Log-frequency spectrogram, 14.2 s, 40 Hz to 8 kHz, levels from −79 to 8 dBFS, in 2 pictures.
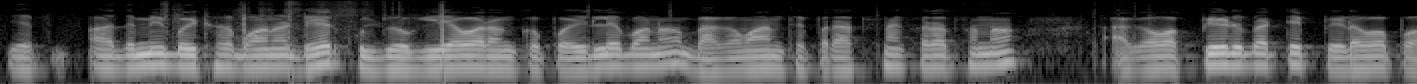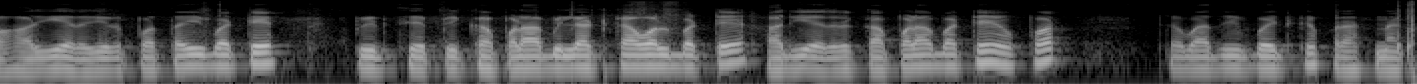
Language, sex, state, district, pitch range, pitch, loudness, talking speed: Bhojpuri, male, Uttar Pradesh, Ghazipur, 110-125 Hz, 115 Hz, -26 LUFS, 170 wpm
